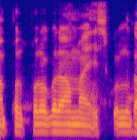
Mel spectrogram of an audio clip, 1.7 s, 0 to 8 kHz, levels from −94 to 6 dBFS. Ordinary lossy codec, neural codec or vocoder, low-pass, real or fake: none; codec, 16 kHz, 16 kbps, FunCodec, trained on Chinese and English, 50 frames a second; none; fake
